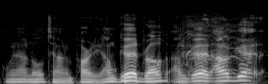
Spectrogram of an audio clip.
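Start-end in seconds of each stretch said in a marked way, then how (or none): 1.1-2.6 loud, raised-pitch repeated brush-off; mock carefree insistence. Partier waving off his near-death scare, mock carefree insistence. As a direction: mimic your old self insisting loudly.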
